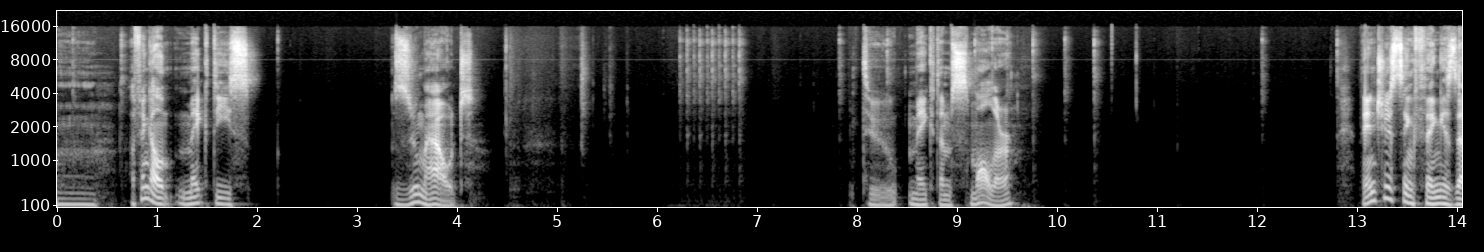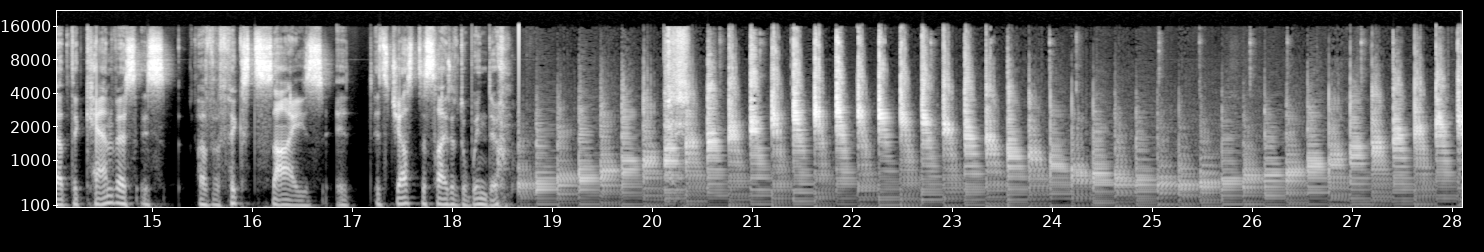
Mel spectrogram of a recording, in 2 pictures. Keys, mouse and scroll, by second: 0.0 click, 6.0 click, 6.1 right click, 6.1 click, 6.2 right click, 6.3 click, 6.5 right click, 6.5 click, 7.6 click, 8.1 right click, 8.6 click, 9.3 click, 9.9 click, 11.8 click, 12.6 middle click, 12.9 click, 13.3 middle click, 13.8 click, 13.9 middle click, 14.0 right click, 14.4 click, 14.8 right click, 15.2 click, 15.7 right click, 15.8 click, 16.4-17.4 drag, 20.4 click, 21.1-22.6 drag, 23.1 click, 24.0 click, 25.3 click, 26.1 click, 27.2 click.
